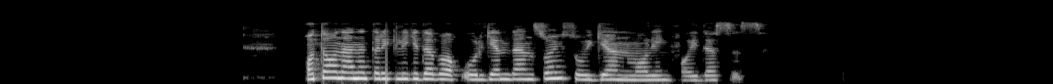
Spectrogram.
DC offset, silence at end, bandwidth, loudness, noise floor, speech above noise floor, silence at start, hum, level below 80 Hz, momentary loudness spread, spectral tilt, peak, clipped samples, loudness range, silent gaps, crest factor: under 0.1%; 2.95 s; 7.6 kHz; -16 LUFS; under -90 dBFS; over 74 dB; 3.05 s; none; -60 dBFS; 14 LU; -5 dB/octave; -2 dBFS; under 0.1%; 13 LU; none; 18 dB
